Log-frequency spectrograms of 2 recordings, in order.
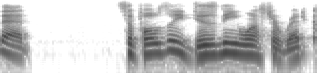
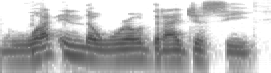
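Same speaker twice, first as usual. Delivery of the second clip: stunned disbelief; 6 semitones lower, slower than usual. Retold or imitated. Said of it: "I remember walking out of the theater thinking".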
